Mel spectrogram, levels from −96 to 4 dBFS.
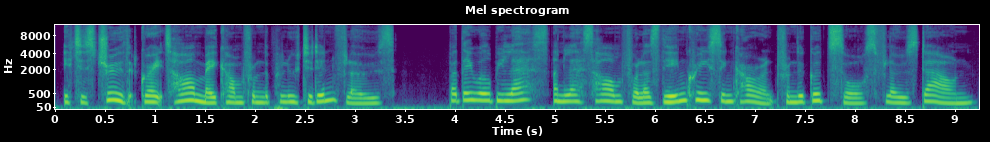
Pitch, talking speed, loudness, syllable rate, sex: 210 Hz, 195 wpm, -17 LUFS, 4.5 syllables/s, female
